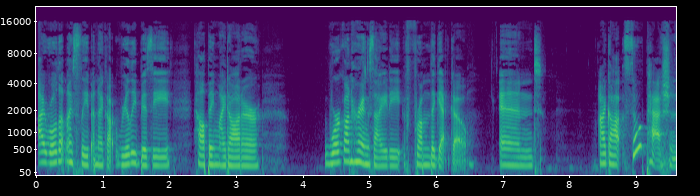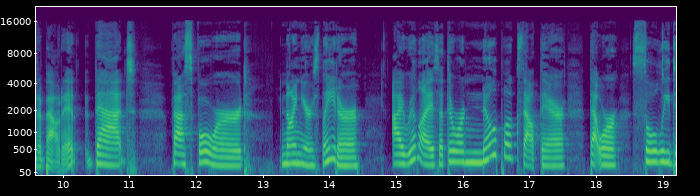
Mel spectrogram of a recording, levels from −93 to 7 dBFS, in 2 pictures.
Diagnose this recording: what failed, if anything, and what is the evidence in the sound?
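Nothing stood out on listening to this speech recording, and no stage of the chain gave any audible sign of having failed.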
